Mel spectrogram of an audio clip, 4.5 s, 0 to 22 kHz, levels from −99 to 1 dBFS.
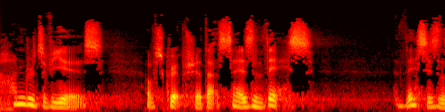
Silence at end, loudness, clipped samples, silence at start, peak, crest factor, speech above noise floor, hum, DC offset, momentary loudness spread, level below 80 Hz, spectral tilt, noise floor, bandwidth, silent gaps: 0 s; -36 LUFS; under 0.1%; 0 s; -18 dBFS; 18 dB; 32 dB; none; under 0.1%; 9 LU; -72 dBFS; -4 dB/octave; -68 dBFS; 14 kHz; none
